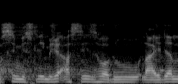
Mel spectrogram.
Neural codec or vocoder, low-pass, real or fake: codec, 16 kHz, 16 kbps, FunCodec, trained on LibriTTS, 50 frames a second; 7.2 kHz; fake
